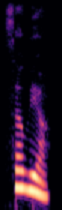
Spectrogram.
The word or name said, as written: ಸಿವಾಯಿ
